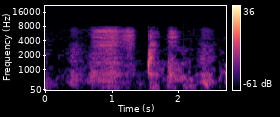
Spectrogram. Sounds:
Throat clearing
